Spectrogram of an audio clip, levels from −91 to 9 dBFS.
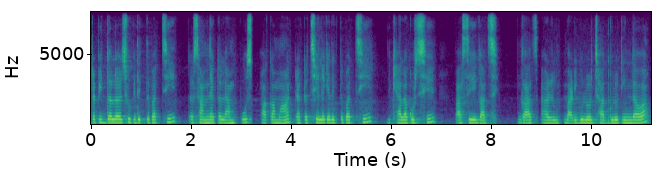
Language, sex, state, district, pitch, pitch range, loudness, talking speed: Bengali, female, West Bengal, Jalpaiguri, 210 Hz, 205-225 Hz, -16 LUFS, 150 wpm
